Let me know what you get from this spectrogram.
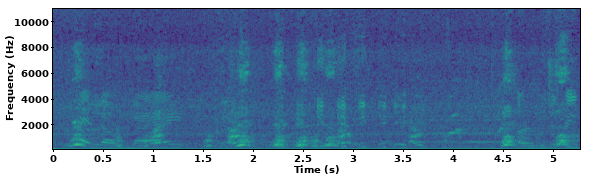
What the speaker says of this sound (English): Sorry, we're just being told off by a dog.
